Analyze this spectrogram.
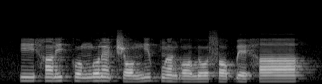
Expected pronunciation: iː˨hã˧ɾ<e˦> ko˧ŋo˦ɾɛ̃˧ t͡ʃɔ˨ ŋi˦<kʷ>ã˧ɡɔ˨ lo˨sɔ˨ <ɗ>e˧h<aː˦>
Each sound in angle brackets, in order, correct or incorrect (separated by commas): incorrect, correct, incorrect, correct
